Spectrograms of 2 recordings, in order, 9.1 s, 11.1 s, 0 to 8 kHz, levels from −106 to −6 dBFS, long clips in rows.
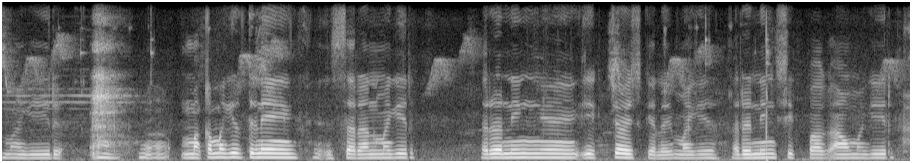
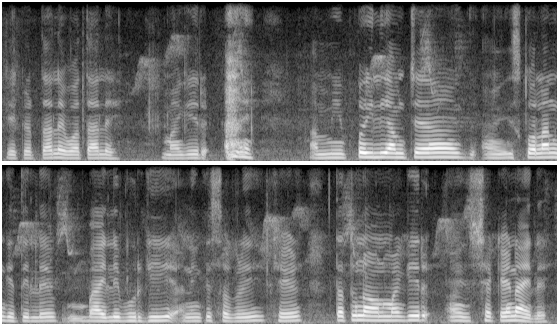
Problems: none marked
